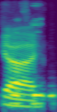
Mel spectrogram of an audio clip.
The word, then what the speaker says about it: Guy: Do we pronounce it Guy? Yep, it's All right. pronounced Guy.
